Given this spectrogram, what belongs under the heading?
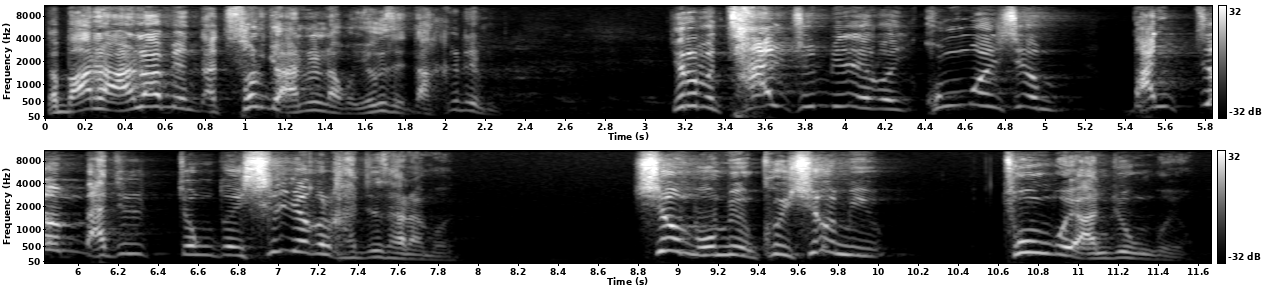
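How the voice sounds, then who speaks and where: A male pastor delivering an animated sermon, firing rhetorical questions at the congregation and mimicking worshippers' prayers. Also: extremely high pitch, a little fast.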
